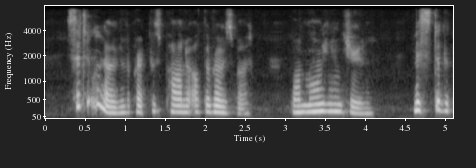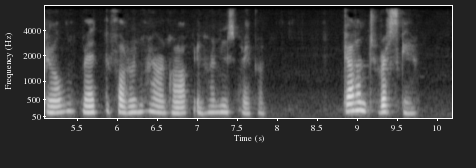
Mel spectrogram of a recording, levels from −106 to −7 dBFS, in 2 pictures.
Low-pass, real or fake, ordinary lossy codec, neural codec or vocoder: 7.2 kHz; fake; MP3, 64 kbps; autoencoder, 22.05 kHz, a latent of 192 numbers a frame, VITS, trained on one speaker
